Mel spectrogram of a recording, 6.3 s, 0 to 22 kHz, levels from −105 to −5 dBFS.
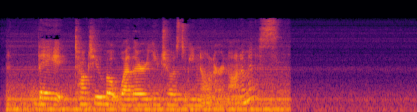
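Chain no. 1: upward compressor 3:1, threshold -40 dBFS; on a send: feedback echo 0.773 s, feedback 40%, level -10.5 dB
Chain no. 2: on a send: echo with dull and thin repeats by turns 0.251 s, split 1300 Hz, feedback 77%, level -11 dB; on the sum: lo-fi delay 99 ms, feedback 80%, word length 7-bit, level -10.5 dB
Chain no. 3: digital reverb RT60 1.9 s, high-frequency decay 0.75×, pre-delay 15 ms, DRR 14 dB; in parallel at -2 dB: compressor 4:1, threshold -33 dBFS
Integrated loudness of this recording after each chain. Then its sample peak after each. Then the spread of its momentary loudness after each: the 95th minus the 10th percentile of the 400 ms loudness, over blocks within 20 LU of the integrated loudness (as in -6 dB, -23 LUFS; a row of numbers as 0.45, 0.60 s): -26.0, -25.0, -24.0 LUFS; -9.0, -9.5, -7.0 dBFS; 21, 19, 10 LU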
